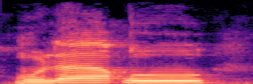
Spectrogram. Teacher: ملاقو، لام کو کھڑی زبر کی وجہ سے ایک الف کے برابر کھینچ کر پڑھیں گے. قاف حروف مستعلیہ ہے، پر پڑھا جائے گا. واو مدہ کو ایک الف کے برابر کھینچ کر پڑھیں گے.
